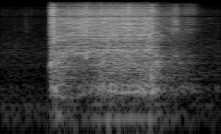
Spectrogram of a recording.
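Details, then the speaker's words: Engine with only one exhaust pipe fitted, cranking with slight compression: a loud, harsh high-pitched screaming for about a second while cranking, no firing; the cause isn't clear. "it's just making that horrible screaming sound"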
